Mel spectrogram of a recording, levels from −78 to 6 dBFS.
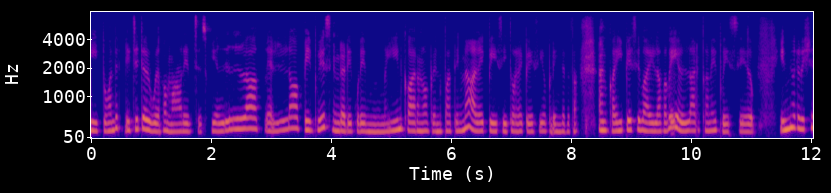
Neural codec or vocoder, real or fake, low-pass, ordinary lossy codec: codec, 16 kHz, 1 kbps, FunCodec, trained on LibriTTS, 50 frames a second; fake; 7.2 kHz; none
